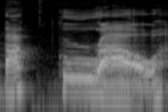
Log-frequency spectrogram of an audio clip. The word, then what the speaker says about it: Bacurau: They are having the virtual screening of Bacurau.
